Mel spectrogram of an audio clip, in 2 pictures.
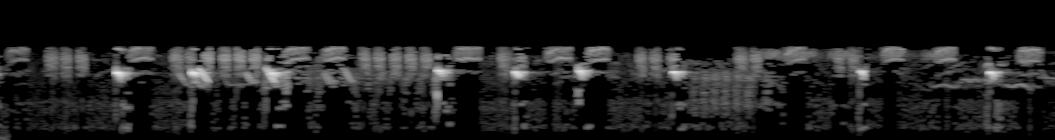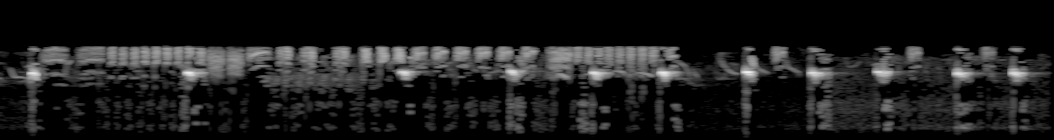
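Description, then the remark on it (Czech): Male water rails calling while occupying their breeding territories: clear, sharp, high-pitched notes repeated roughly once a second, mixed with quick buzzy trills, continuing steadily for about sixteen seconds with no talking. “Přitom se ozývají různými hlasy, například jasnými, ostrými zvuky.”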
